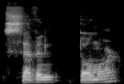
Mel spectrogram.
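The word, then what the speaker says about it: Sevan Bomar: that i want to talk about one is seven bomar his name is spelled s-e-v-a-n-b-o-m-a-r and he wrote a book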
